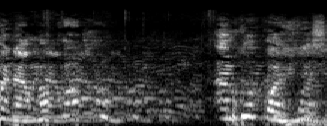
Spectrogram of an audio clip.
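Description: Only speech: a performer's voice amplified through a hand microphone, with a brief pause about one and a half seconds in.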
